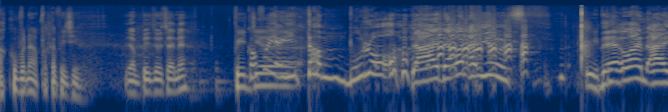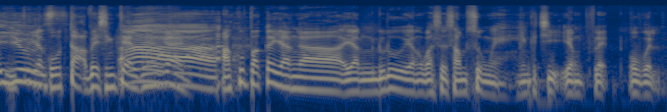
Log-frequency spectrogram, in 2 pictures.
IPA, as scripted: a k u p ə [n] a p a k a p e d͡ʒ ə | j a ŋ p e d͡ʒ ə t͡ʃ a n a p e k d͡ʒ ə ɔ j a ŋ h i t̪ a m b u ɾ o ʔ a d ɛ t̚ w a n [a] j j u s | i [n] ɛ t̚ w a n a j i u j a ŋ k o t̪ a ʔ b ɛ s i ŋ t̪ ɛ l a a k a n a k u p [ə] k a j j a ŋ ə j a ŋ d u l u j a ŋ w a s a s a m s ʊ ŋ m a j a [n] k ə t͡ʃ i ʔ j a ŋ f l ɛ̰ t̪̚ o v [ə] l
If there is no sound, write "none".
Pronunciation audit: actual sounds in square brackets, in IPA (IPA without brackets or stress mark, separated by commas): n, a, d, a, ŋ, ə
